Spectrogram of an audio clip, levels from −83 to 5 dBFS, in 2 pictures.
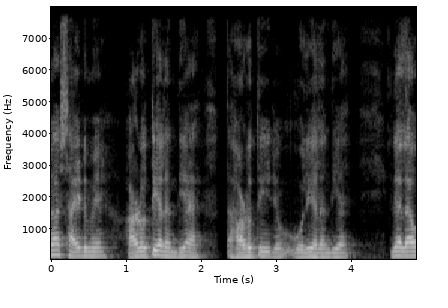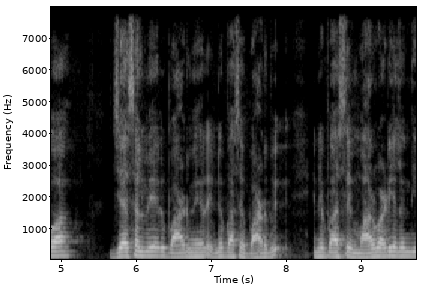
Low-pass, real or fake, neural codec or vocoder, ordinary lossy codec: none; fake; codec, 16 kHz, 16 kbps, FreqCodec, smaller model; none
